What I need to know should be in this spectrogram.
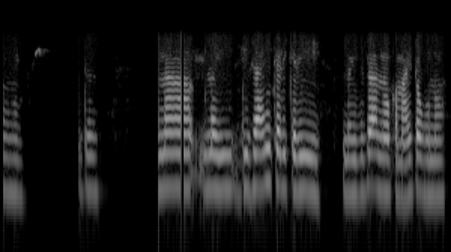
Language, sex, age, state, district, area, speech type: Manipuri, female, 60+, Manipur, Kangpokpi, urban, conversation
